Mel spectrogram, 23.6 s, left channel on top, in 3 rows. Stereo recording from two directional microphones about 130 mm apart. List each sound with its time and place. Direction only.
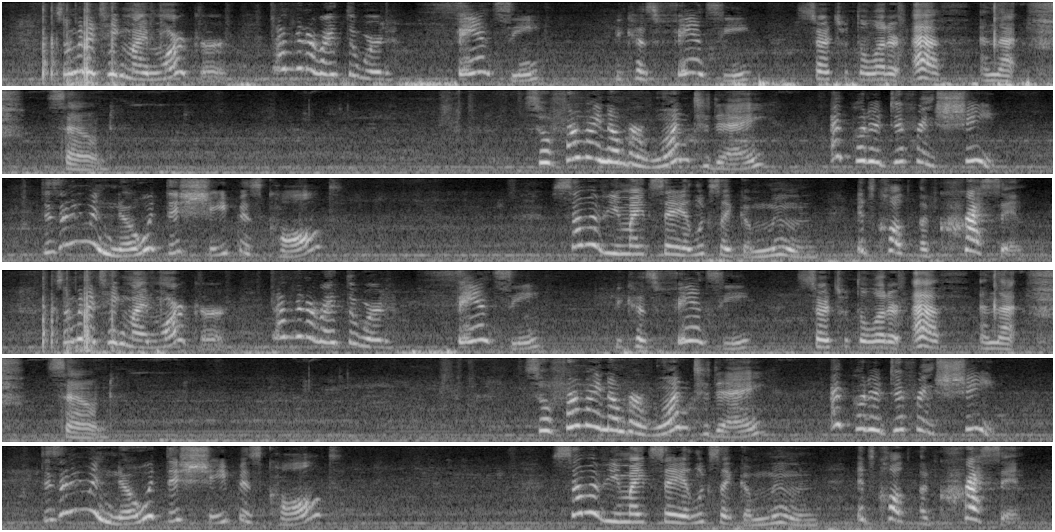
0.7 s a woman's voice: 20° right (ahead or behind); by 8.7 s 55° right (ahead or behind)
11.9 s a woman's voice: 30° right (ahead or behind)
20.0 s a woman's voice: 25° right (ahead or behind)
